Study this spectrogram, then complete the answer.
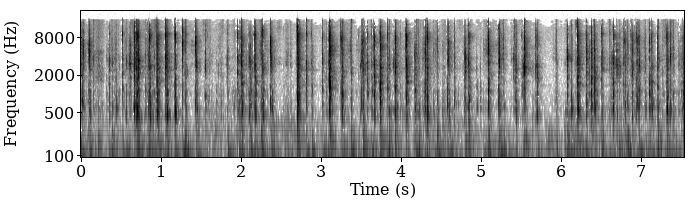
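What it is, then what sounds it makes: Bamboo wooden keyboard being typed on. Fingertips of one hand type steadily on a bamboo wood keyboard, with a wooden mouse lying idle beside it. The result is a fast, uneven stream of short, dry, bright key clicks with almost no low end, each dying away at once with no ring.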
